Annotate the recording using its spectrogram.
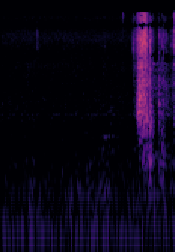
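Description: Near silence, then a brief scratchy rasp near the end as paper is handled during gluing.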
